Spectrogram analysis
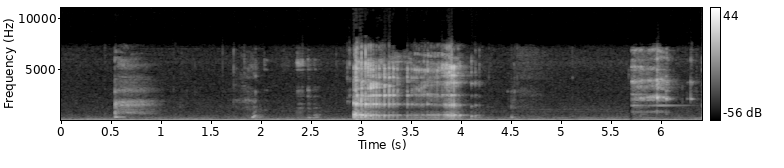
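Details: A young woman burping while eating: three burps, the middle one long and loud, which she calls a little frog burp, over steady background hum.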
